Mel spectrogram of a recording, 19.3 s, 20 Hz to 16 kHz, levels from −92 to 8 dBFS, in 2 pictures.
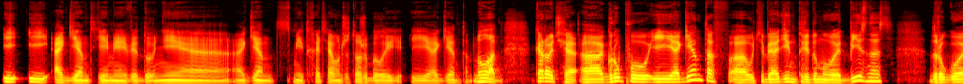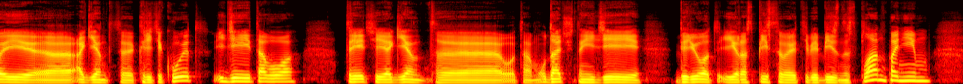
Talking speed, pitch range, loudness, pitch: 145 wpm, 100-135 Hz, -18 LUFS, 115 Hz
